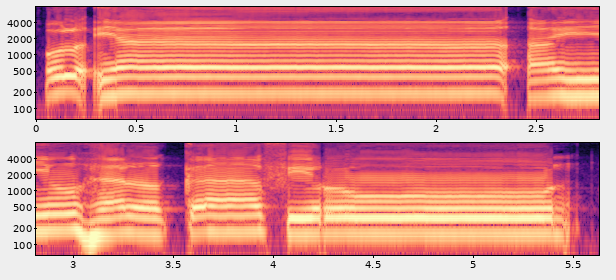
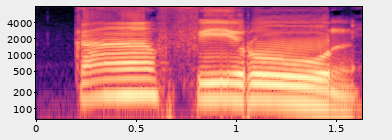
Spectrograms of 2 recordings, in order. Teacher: K-nya itu dibaca 2 ketukan atau 1 alif. Kemudian run itu dibaca 3 ketukan sampai dengan 5 ketukan. Karena dibaca mad arid.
